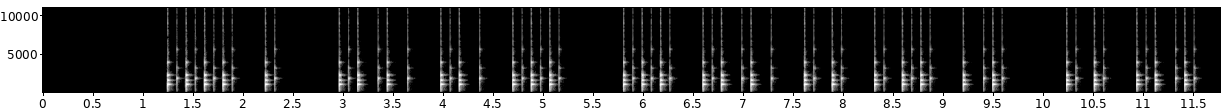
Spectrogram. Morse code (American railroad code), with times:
1.3-2.3 HE
3.0-5.2 WAS
5.8-9.6 SWORN
10.2-11.5 OF

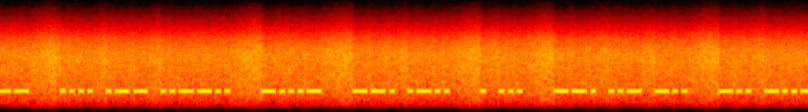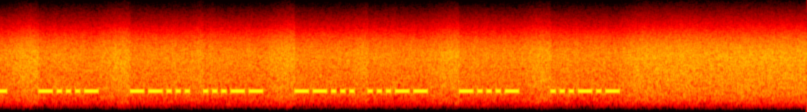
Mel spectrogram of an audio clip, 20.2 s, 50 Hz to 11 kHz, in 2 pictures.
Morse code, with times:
0.0-0.4 …
0.8-2.9 HW?
3.3-4.0 <BT>
4.4-5.6 GL
6.0-6.5 ES
6.9-8.6 GUD
9.0-10.2 DX
10.6-11.3 <BT>
11.7-13.4 73
13.8-15.5 73
15.9-16.6 <BT>
17.0-17.9 <SK>

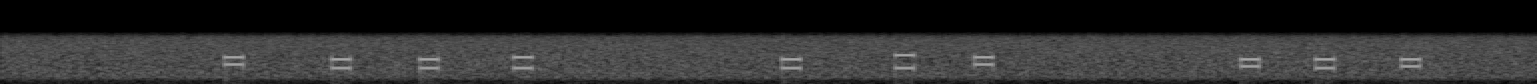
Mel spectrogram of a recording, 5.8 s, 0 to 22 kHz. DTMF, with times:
0.8-2.0 0445
2.9-3.7 460
4.6-5.3 747

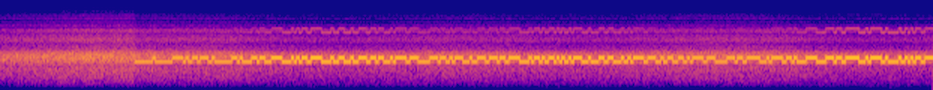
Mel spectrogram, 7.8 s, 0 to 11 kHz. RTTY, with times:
1.9-3.6 GLOSOWALEM
3.7-4.1 ZA
4.2-6.1 ODRZUCENIEM
6.2-6.9 TEGO
7.0-7.8 …

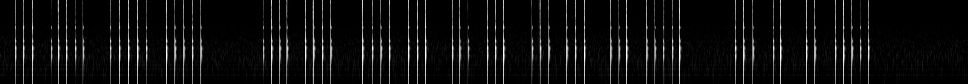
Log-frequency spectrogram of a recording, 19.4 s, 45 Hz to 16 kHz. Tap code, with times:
0.3-4.1 PZ
5.3-13.6 TSNNP
14.7-17.4 MJ

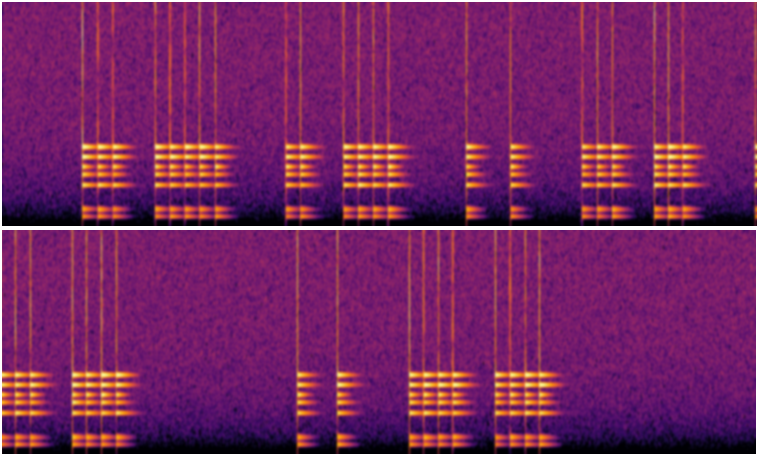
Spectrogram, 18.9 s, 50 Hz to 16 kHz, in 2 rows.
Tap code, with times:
1.0-10.9 PIANO
13.1-16.2 AT

